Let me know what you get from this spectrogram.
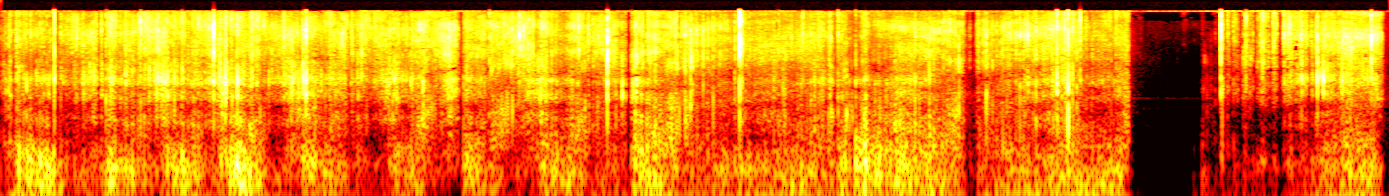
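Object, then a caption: Thin cork coaster. A thin, round cork coaster held by its edge is scratched and tapped with long nails. The result is a soft, dry, irregular scratching and crackling with quick, dull taps, weighted toward the low end with only faint bright edges. A brief silence falls near the end before the scratching resumes.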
